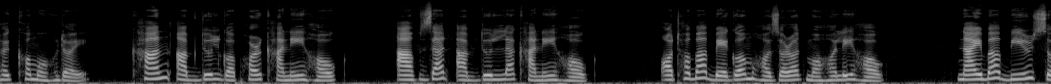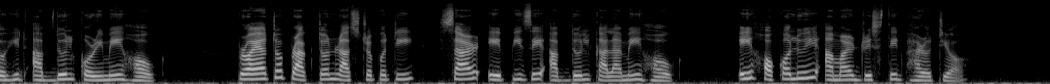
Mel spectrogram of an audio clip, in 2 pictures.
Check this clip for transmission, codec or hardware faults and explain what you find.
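No transmission, codec or hardware faults turn up in this speech clip.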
